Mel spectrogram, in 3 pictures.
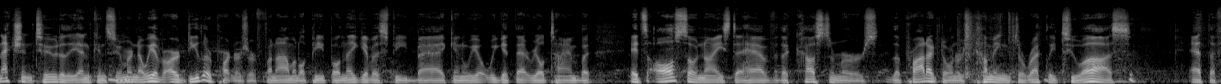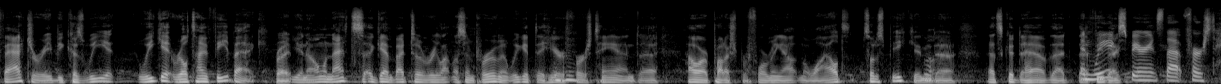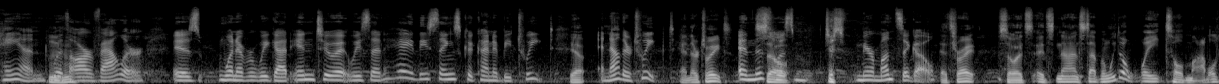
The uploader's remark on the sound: Live from the 2024 Flordia RV SuperShow.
